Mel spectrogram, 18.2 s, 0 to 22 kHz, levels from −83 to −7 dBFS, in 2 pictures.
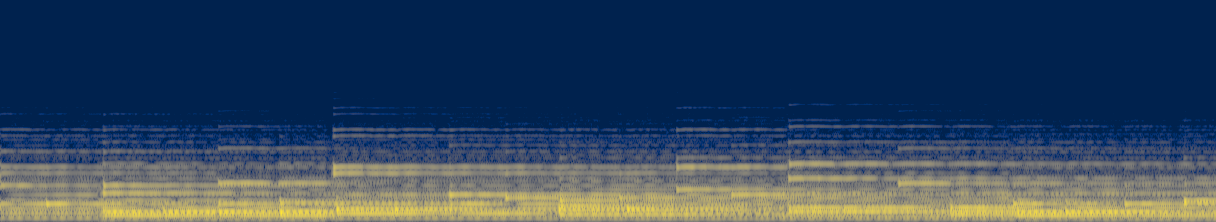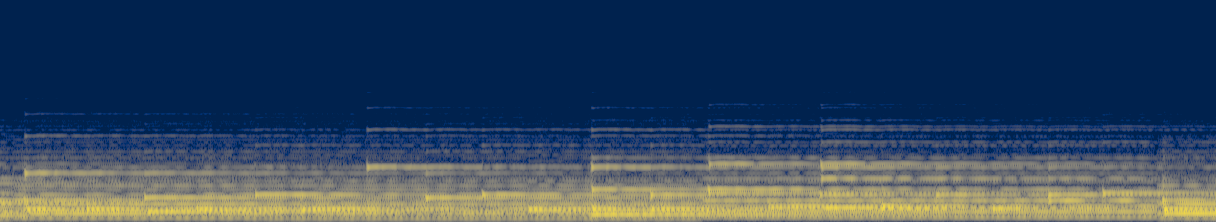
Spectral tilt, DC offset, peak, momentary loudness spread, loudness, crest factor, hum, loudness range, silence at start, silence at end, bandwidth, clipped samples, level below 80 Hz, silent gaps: -15 dB/octave; under 0.1%; -4 dBFS; 5 LU; -20 LUFS; 14 dB; none; 2 LU; 0 s; 0 s; 2.2 kHz; under 0.1%; -38 dBFS; none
